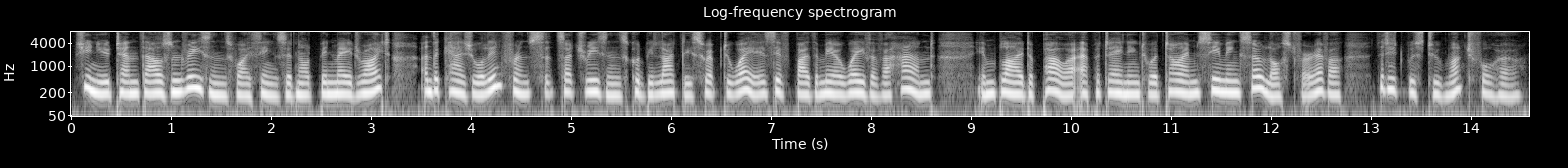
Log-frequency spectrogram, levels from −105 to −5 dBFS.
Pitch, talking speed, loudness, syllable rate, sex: 195 Hz, 210 wpm, -18 LUFS, 5.2 syllables/s, female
